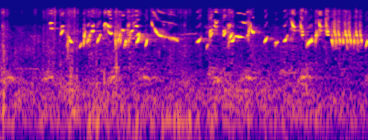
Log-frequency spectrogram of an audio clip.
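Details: European goldfinch giving frenzied 'bitbita' wild-type song, a continuous stream of sharp, high, liquid chirps and twitters tumbling rapidly throughout.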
